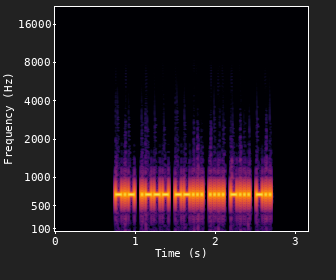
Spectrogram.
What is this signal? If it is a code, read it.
Morse code, heard as a keyed tone, about 48 wpm, 700 Hz. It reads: KJ7HBD
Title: USA Call Signs - 6 Characters - Repeated 2x - 45wpm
